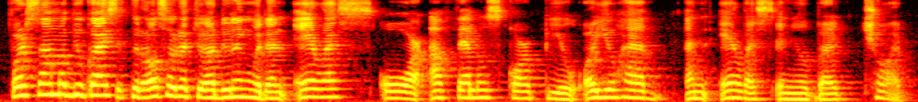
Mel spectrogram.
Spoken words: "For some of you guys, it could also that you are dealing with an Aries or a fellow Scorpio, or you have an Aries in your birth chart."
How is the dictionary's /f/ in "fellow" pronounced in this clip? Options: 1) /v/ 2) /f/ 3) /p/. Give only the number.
2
